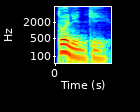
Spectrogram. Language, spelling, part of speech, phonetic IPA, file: Russian, тоненький, adjective, [ˈtonʲɪnʲkʲɪj], Ru-тоненький.ogg
- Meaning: diminutive of то́нкий (tónkij, “thin”): very thin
